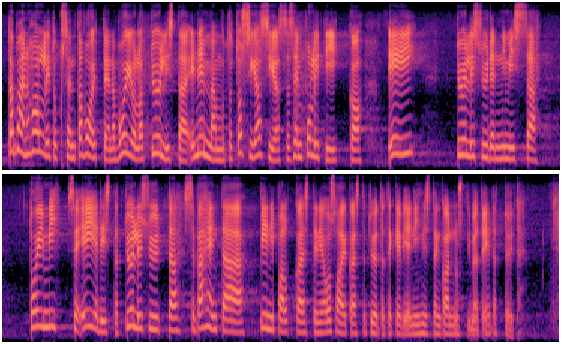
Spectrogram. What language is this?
Finnish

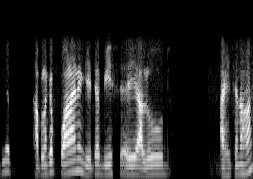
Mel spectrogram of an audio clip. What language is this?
Assamese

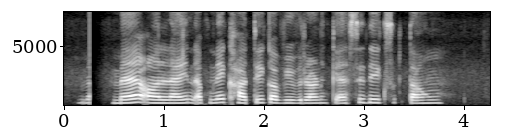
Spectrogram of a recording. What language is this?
Hindi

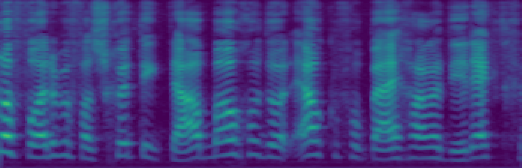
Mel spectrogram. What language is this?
Dutch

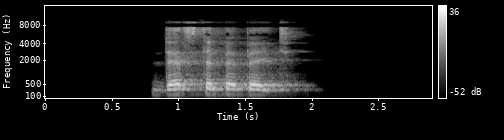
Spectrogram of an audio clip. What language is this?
Standard Moroccan Tamazight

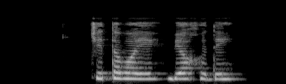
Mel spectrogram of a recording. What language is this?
Pashto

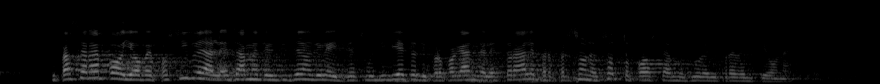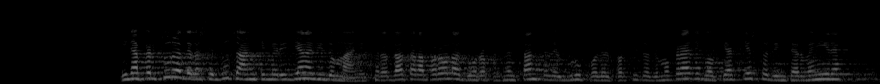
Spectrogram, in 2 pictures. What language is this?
Italian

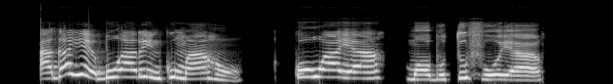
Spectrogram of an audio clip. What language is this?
Igbo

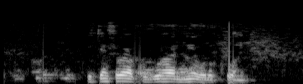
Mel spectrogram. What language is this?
Kinyarwanda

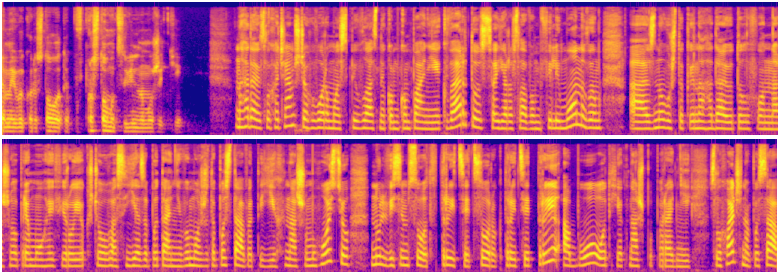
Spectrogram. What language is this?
Ukrainian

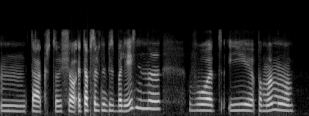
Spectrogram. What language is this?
Russian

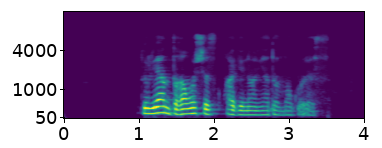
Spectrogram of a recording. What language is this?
Laz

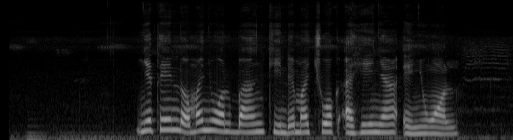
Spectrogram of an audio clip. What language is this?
Luo (Kenya and Tanzania)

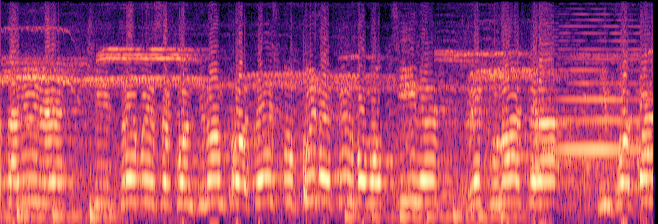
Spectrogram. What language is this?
Romanian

